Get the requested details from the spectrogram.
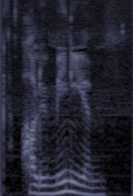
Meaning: aluminium
- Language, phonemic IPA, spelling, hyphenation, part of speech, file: Dutch, /ˌaː.lyˈmi.ni.ʏm/, aluminium, alu‧mi‧ni‧um, noun, Nl-aluminium.ogg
